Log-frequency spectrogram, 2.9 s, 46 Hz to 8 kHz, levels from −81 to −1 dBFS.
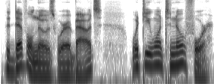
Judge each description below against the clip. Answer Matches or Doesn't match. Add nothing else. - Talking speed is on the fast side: Matches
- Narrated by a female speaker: Doesn't match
